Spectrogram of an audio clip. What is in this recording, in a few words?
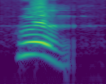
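"run", Mandarin Chinese, fourth tone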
